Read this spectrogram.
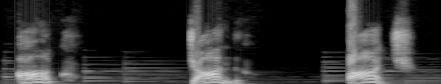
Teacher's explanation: जिन वर्णों पर अनुनासिक यानी कि चंद्र बिंदु लगा रहता है उनके उच्चारण में वायु नाक और मुंह दोनों से बाहर निकलती है।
